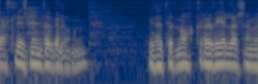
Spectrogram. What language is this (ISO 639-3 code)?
isl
